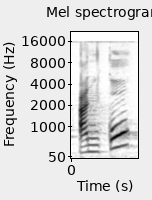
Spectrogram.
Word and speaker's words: 앉고: For example, the verb 앉다, when it is followed by the suffixes 고 or 지, they're pronounced as 앉고 and 앉지.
